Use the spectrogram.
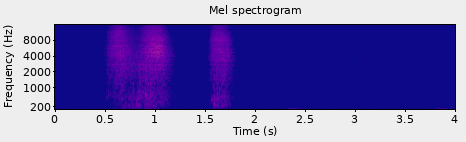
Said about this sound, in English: My nose is so plugged up. I'm just going to be obnoxious right now. This is just literally the mood that I'm in. I'm just going to blow my nose.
